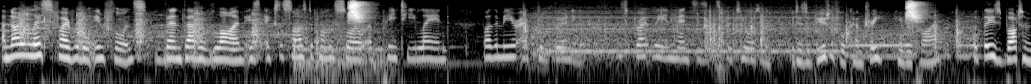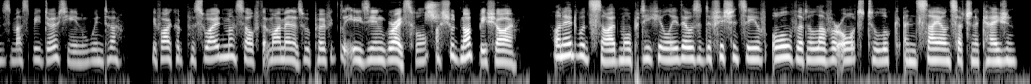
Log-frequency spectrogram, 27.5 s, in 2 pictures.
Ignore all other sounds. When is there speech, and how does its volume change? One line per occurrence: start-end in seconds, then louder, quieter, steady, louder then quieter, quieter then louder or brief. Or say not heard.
0.0-27.4 quieter then louder.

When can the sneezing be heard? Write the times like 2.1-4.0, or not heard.
4.6-5.1, 12.1-12.6, 19.4-19.9.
